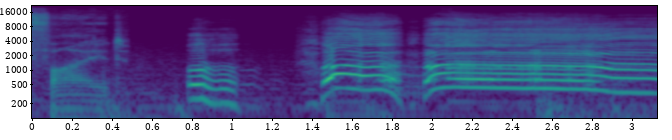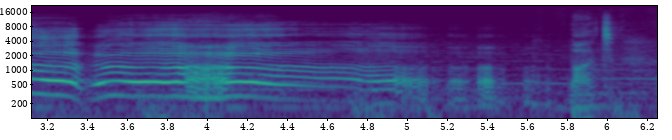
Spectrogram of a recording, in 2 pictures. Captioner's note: Igon screams in pain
